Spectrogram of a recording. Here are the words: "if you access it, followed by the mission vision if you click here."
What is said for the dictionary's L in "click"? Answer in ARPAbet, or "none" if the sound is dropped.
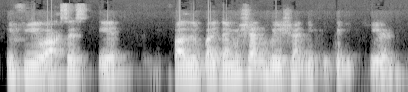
none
